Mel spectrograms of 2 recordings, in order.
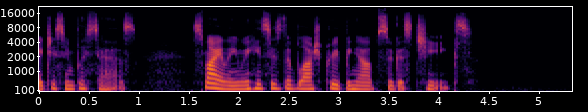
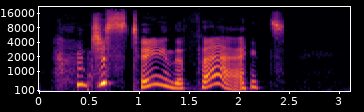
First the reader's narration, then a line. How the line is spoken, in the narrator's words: Daichi laughs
